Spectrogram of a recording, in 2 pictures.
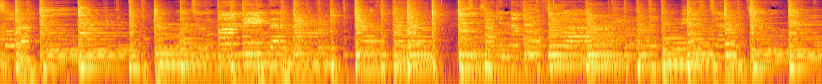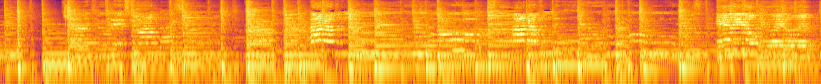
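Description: Acoustic guitar strummed in a steady rhythm, with a woman singing a slow melody over it.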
